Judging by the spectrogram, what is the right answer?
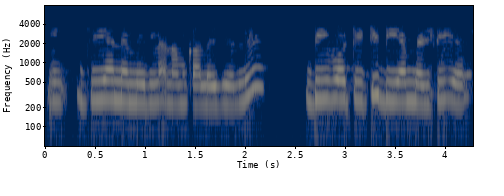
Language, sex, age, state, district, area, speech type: Kannada, female, 18-30, Karnataka, Chikkaballapur, rural, conversation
